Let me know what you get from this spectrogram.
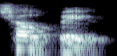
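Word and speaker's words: Tjeltveit: Yeah, so to clarify, that crazy letters after my name is pronounced Cheltbait. It rhymes with shark bait, if that helps you remember it.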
